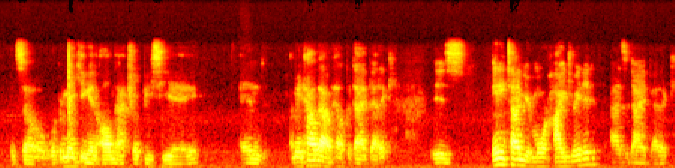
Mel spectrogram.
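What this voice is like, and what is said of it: Raspy, froggy voice. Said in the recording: “my voice is a little bit raspy. I came down with a cold just a couple days ago... I sound like a kind of froggy voice”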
